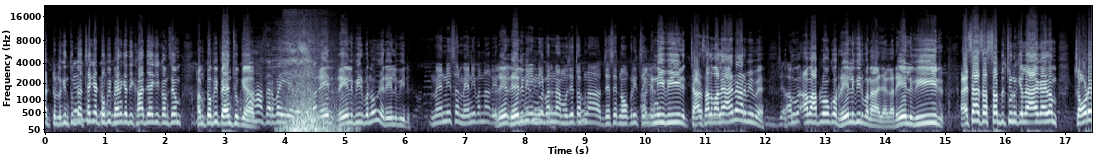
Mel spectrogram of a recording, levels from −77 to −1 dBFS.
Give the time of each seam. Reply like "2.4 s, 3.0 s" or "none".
4.4 s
